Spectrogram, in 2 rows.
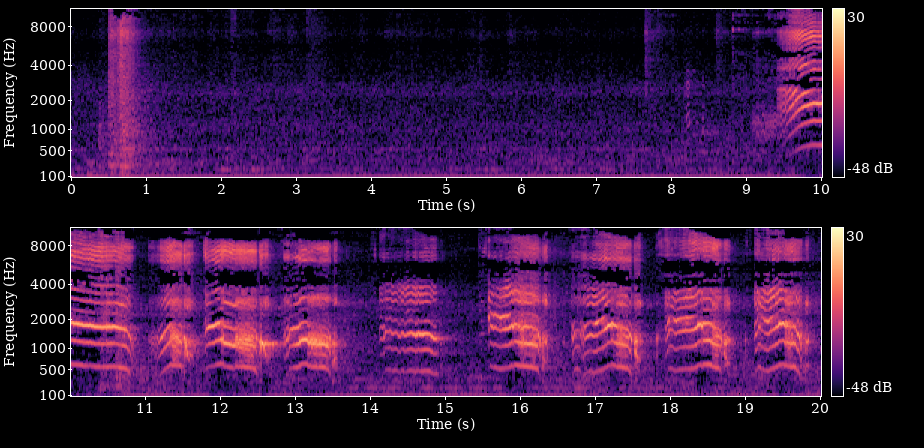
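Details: Newborn boy right after cesarean birth at 39 weeks, around umbilical cord clamping and cutting: after a quiet stretch, rhythmic, high-pitched crying begins, about seven cries in ten seconds; a newborn's first cry.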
